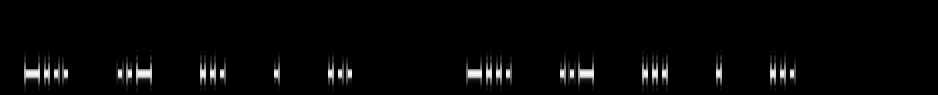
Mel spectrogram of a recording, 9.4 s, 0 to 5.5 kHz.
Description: Morse code, heard as a keyed tone, about 25 wpm, spaced as for 13 wpm, 600 Hz. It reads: BUSES BUSES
